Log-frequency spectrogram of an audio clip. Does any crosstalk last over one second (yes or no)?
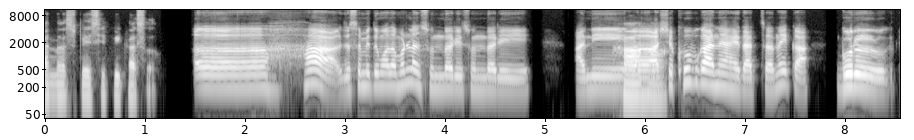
no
